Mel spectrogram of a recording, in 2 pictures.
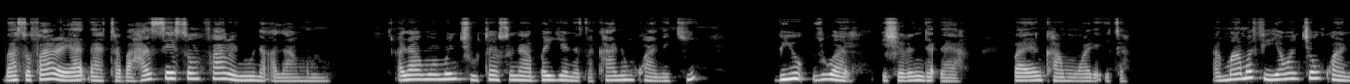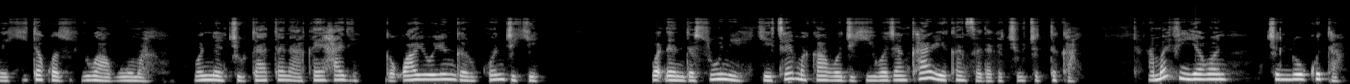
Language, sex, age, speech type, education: Hausa, female, 46-60, spontaneous, tertiary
